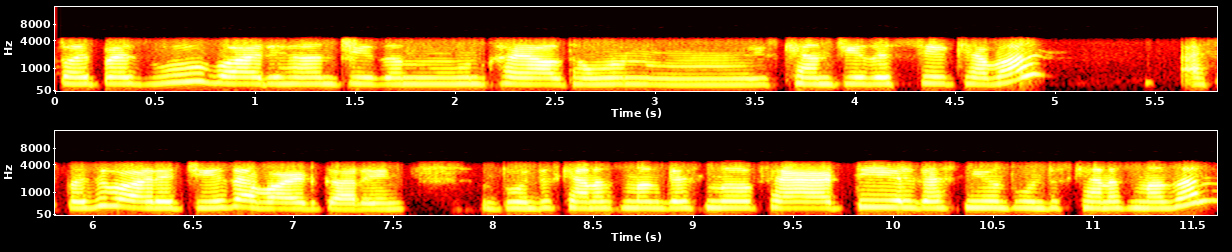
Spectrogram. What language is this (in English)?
Kashmiri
